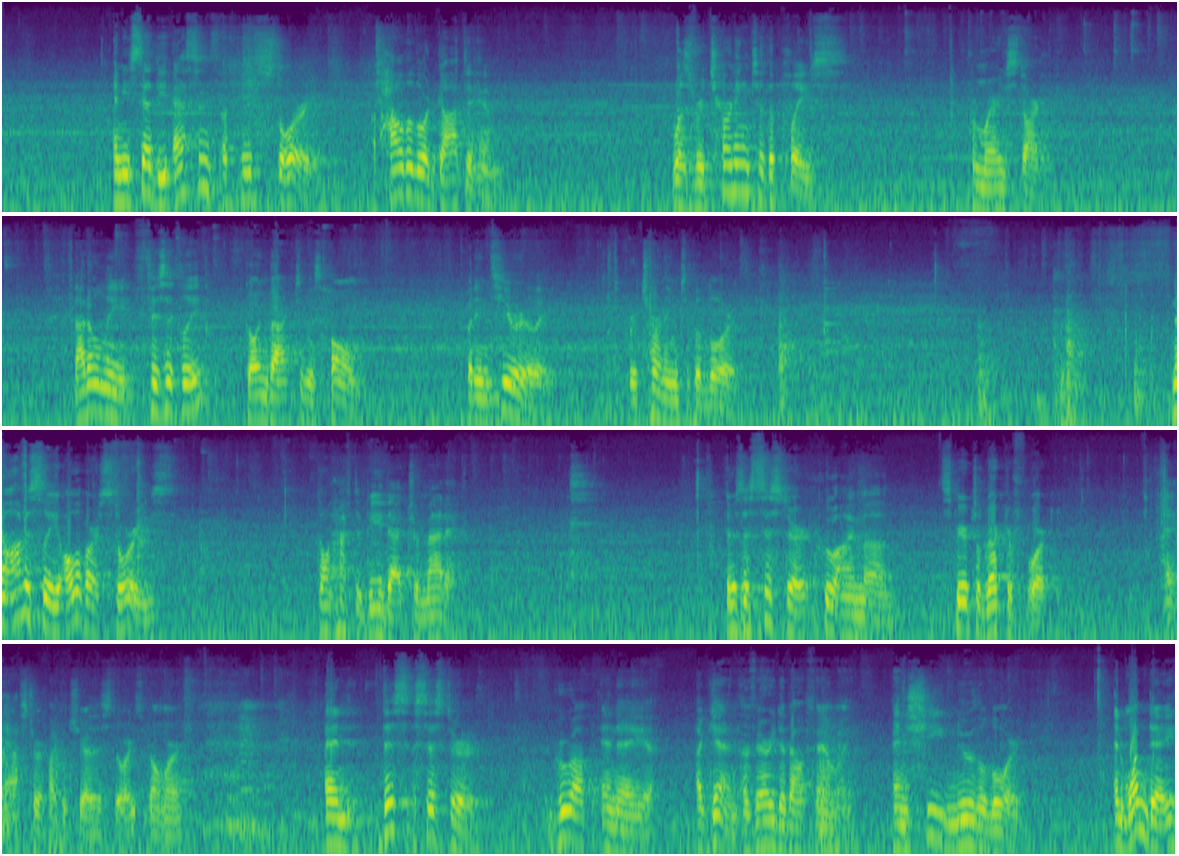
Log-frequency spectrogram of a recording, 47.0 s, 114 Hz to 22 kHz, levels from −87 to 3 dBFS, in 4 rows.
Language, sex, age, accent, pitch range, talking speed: English, male, 40-59, American, 115-145 Hz, 115 wpm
